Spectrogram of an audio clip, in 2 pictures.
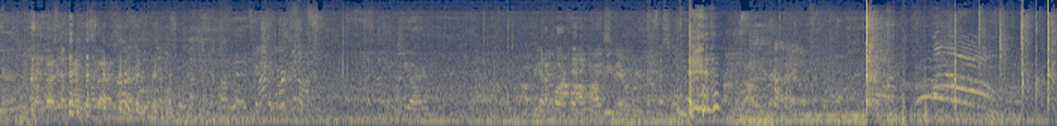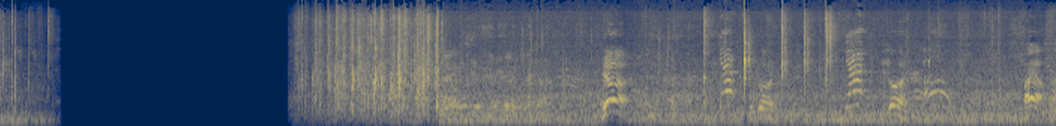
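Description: A crowd of people talks and murmurs outdoors.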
